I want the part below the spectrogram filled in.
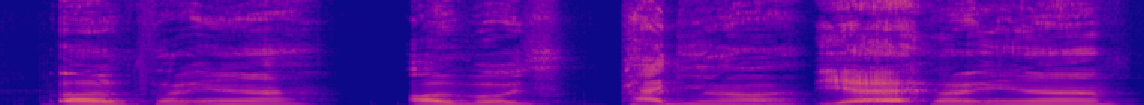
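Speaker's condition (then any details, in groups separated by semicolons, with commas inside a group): Medication-induced speech impediment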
